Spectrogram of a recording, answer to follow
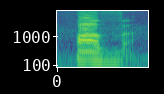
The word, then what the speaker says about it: of: voice I'll be careful sometimes the F sound can be pronounced like the V sound so you see F but the the actual pronunciation is the ve sound of of you see F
